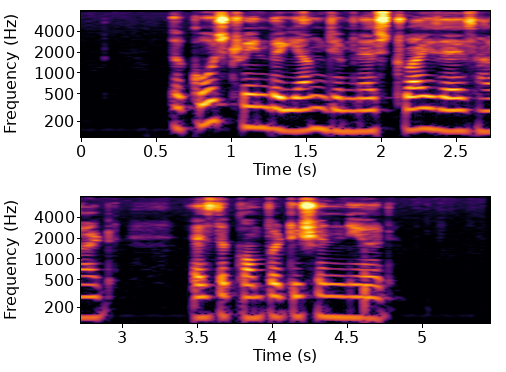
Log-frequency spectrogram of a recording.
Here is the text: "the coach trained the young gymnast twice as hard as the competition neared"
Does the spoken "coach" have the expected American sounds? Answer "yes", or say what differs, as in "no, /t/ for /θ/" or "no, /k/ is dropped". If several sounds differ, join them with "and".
no, /s/ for /tʃ/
